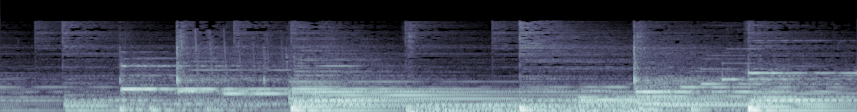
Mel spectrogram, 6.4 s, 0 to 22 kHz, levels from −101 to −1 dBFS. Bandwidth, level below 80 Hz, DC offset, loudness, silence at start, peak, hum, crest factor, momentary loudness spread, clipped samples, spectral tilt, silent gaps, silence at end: 11 kHz; -26 dBFS; under 0.1%; -21 LUFS; 0 s; 0 dBFS; none; 20 dB; 8 LU; under 0.1%; -8 dB/octave; none; 0 s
